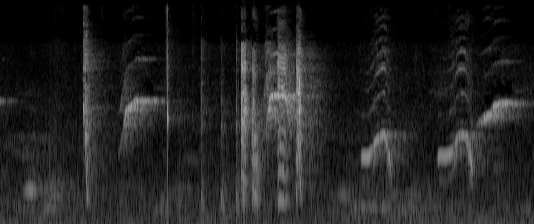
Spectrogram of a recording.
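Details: Indian ringneck parrot kept as a pet, giving harsh squawks and clicks followed by three separate short, arched chirps and a final level call.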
